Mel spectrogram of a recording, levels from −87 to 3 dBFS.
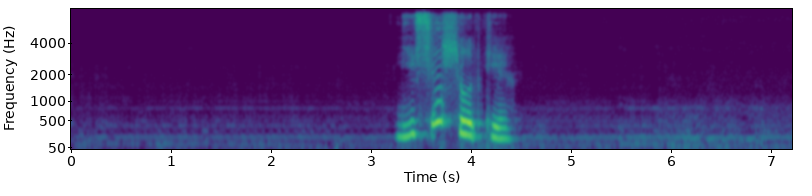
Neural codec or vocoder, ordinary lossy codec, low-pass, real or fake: codec, 16 kHz in and 24 kHz out, 0.6 kbps, FireRedTTS-2 codec; Opus, 64 kbps; 7.2 kHz; fake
